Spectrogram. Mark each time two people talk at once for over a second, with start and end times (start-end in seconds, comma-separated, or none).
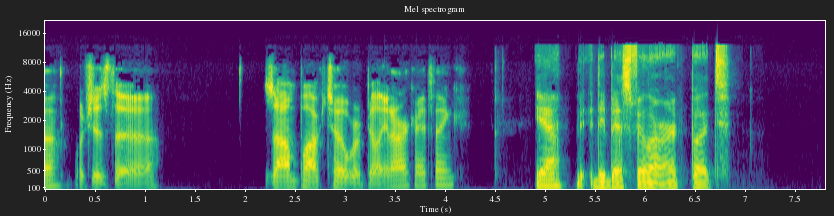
none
